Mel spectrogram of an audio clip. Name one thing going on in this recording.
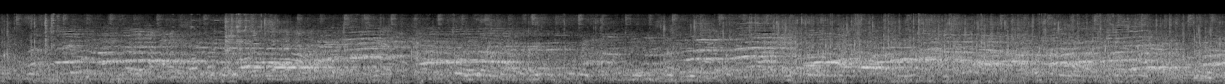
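A crowd of spectators chatters nearby in an open stadium.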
